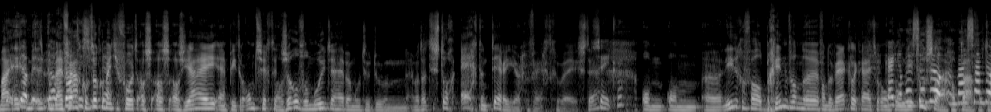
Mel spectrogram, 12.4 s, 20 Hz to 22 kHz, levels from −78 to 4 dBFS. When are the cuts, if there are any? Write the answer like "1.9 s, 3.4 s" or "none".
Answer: 3.4 s, 10.3 s

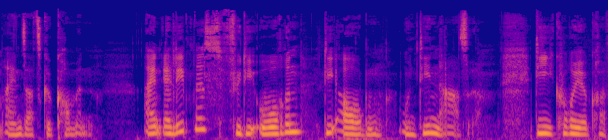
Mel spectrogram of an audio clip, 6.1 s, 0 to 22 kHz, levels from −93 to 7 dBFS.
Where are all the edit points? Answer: none

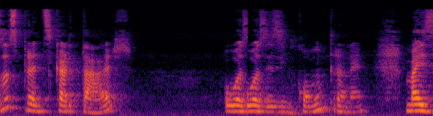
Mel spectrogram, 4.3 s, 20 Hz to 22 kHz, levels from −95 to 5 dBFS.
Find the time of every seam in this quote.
2.5 s

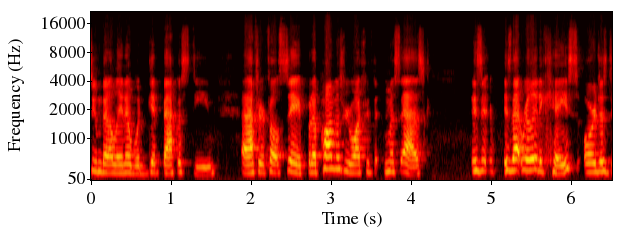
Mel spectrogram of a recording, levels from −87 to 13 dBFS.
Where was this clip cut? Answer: none

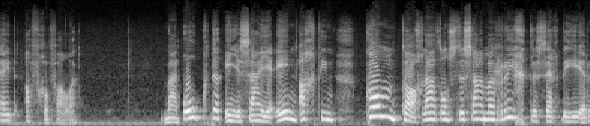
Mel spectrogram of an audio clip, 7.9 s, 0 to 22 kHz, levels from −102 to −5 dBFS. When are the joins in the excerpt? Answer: 2.4 s, 3.0 s, 3.9 s, 5.6 s

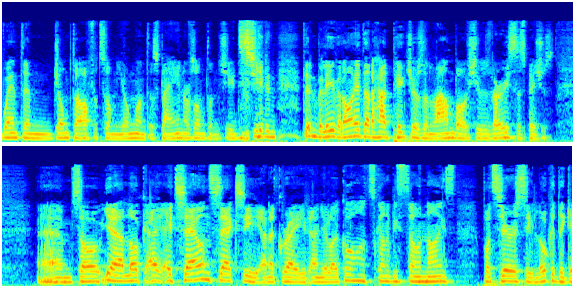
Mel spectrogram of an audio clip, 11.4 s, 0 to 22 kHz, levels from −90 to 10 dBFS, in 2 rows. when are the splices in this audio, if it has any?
8.5 s

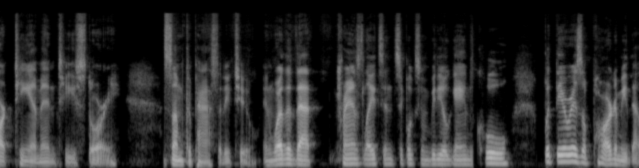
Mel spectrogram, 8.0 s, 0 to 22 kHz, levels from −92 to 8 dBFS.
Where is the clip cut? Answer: 2.0 s, 5.1 s, 5.9 s

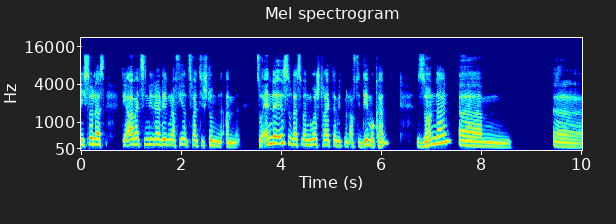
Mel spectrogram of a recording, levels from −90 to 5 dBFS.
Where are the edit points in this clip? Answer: 7.5 s

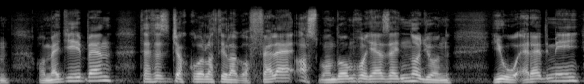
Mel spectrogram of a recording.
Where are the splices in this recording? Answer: 2.9 s

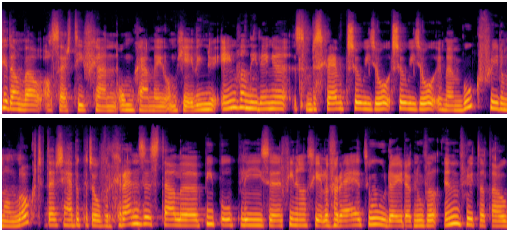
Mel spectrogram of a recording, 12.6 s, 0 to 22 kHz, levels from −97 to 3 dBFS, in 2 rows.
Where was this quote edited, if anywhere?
1.4 s, 4.8 s, 9.8 s, 11.5 s

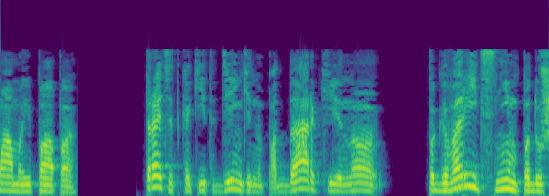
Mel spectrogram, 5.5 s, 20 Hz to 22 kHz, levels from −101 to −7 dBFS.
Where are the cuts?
none

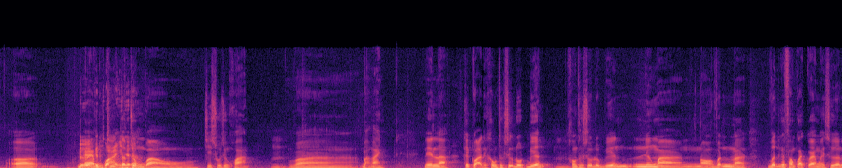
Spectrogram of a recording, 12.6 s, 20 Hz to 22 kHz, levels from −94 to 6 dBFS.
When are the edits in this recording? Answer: 8.3 s

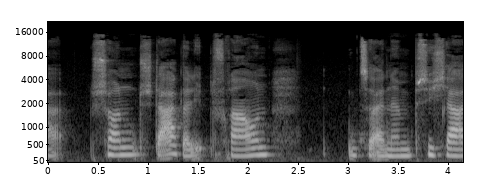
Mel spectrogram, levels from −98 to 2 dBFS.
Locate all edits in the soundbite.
1.3 s, 3.1 s

